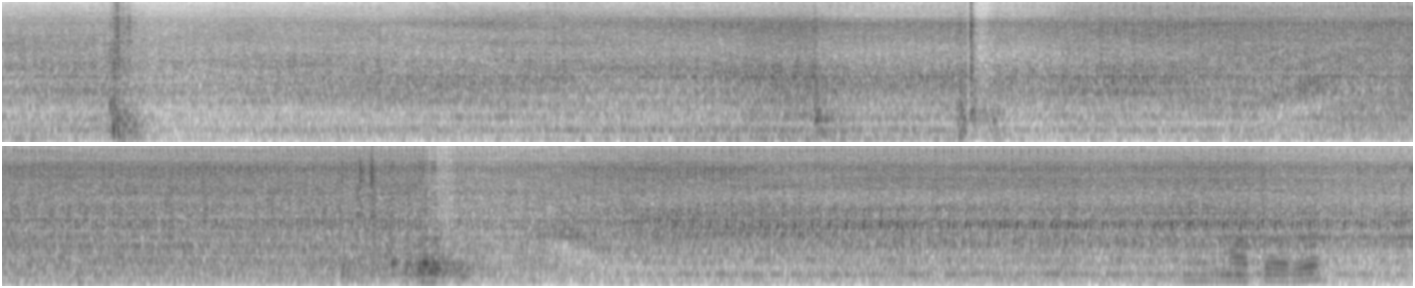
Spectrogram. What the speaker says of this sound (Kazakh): Газ баспайтын оталады. Бір қосқанынан оталады.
